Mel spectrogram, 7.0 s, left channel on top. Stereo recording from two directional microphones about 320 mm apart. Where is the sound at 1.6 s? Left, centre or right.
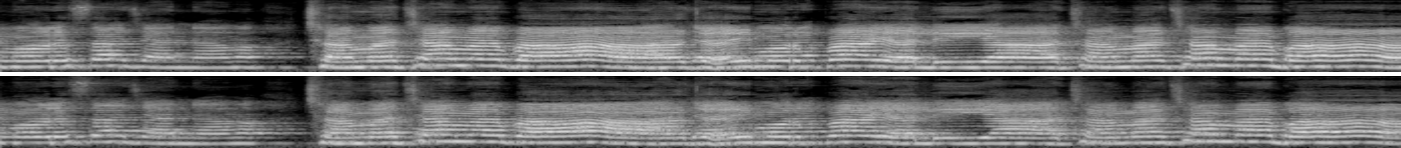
Centre.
